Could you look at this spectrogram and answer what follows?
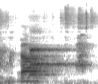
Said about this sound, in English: Sorry, my dog's barking. She's a little brat. She wanted to be a part of the show, you know? Now she's famous.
